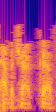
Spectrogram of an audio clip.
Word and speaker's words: Habakkuk: And what is the, when Yahweh and Chabaouk, which it means embrace this, Habakkuk, for those that prefer the more Anglican pronunciation,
